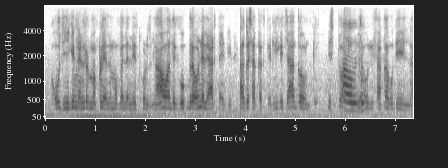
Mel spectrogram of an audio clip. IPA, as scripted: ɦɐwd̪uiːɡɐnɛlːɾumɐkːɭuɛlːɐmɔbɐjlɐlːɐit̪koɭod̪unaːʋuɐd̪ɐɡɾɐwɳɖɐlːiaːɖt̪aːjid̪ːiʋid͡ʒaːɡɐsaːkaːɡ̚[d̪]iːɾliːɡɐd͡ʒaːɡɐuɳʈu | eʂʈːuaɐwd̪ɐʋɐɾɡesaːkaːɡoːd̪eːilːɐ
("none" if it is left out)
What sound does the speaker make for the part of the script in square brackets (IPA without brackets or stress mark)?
t̪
